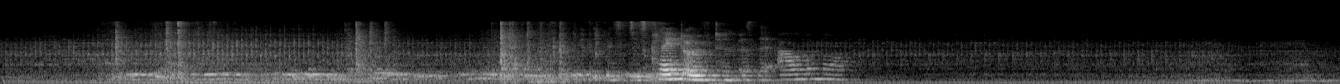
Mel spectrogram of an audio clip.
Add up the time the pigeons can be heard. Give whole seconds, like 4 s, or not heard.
6 s.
